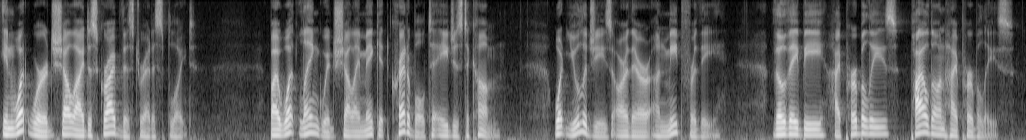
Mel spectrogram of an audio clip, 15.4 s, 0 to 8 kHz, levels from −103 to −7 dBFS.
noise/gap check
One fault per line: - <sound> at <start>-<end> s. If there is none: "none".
none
